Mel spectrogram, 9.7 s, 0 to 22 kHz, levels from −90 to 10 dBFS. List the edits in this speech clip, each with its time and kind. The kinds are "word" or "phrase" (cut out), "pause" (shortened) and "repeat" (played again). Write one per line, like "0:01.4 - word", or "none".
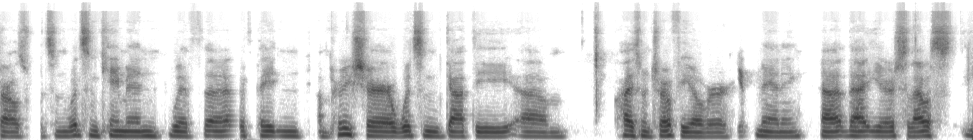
0:03.1 - pause
0:08.1 - pause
